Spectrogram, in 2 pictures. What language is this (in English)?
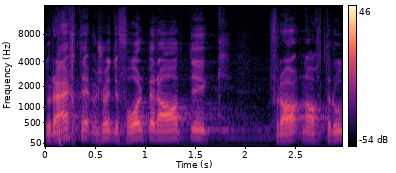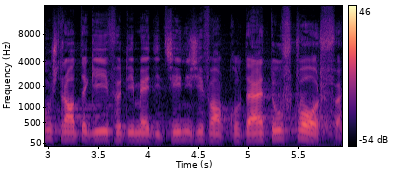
Swiss German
